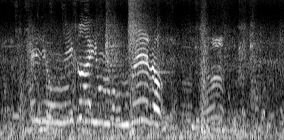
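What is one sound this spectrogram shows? A young child shouts excitedly nearby.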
